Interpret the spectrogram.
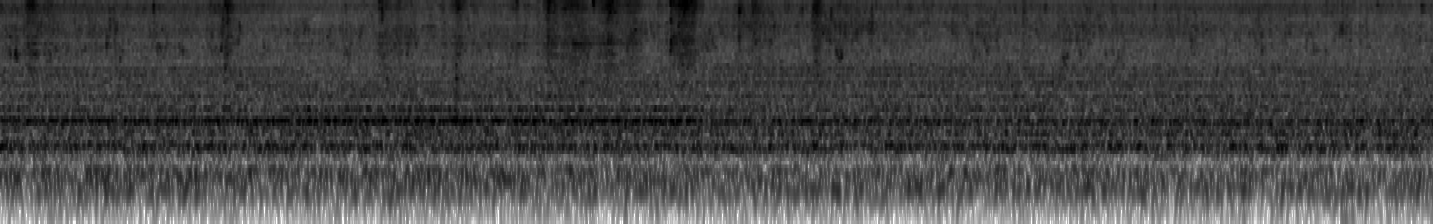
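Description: Onion and ginger-garlic paste sizzling steadily in hot oil in a steel kadhai, with water boiling in a pot and a steady hum underneath. A few light splashes and clicks come as paneer cubes are dropped into the boiling water.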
